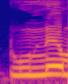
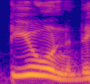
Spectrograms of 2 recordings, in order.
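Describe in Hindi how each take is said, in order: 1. इसमें अंत में एक अक्षर जुड़ता है, toonay। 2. इसमें y की ध्वनि आती है, tyoon। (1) "टूने मत पढ़िएगा" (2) "देखिए यू उच्चारण हुआ है ना"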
